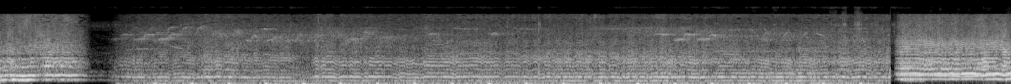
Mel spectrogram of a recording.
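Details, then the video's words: Dense bee buzzing, a constant low hum with faint pulsing, broken by a brief silent gap near the start and a cut near the end to a louder, nearer buzz. "Bee noise and its Various Types of Species - noise bees sounds"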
